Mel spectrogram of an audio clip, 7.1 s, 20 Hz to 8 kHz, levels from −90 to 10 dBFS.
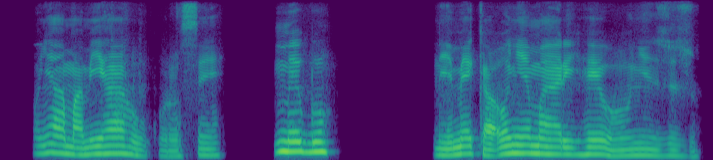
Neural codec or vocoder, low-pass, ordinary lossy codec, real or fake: none; none; none; real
